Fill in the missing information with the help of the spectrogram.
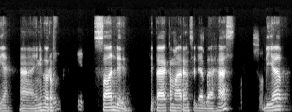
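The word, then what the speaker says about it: ص: yaitu Sin dirahang tipis Nah kalau Shad dirahang tebal ahah berarti shod itu yang tafkhim ya Bu ya nah jadi kalau ini dibacanya sa sa kalau Sod dibacanya SH Ah coba Ibu mengucapkan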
